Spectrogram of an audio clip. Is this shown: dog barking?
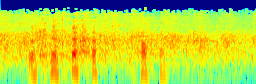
no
